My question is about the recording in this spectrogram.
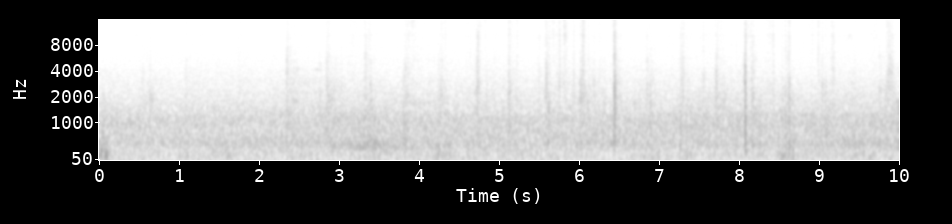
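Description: Footsteps on a gravel road: irregular small crunches and clicks over a steady hiss.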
